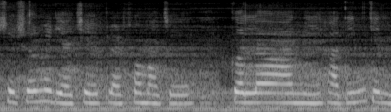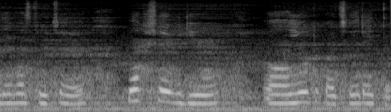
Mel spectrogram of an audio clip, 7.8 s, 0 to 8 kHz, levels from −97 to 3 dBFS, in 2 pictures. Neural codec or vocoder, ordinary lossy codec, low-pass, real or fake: none; none; none; real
